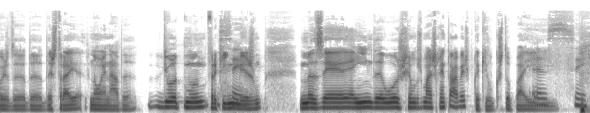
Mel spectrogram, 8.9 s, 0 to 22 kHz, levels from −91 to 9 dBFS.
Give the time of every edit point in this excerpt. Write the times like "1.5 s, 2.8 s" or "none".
1.3 s, 2.1 s, 3.1 s, 6.0 s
